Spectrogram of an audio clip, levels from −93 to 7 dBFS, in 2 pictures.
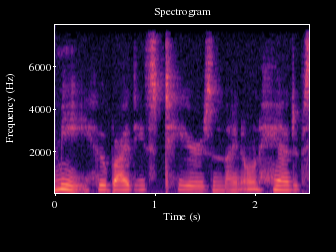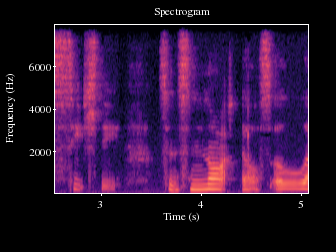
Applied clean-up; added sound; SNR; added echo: none; none; none; none.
